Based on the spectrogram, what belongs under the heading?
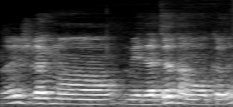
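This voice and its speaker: A man's voice: a little high, steady tone, normal speed, highs cut off. A man with a Quebec French accent, bantering casually and teasing in an indoor training space. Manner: teasing, joking. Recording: echoey room with loud music.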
